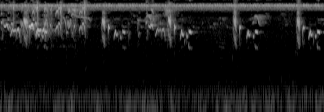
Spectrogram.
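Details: Sooty-headed bulbul heard while being trapped with snare sticks: short phrases of sharp notes falling in pitch, repeated about once a second, with a constant thin high whine in the background.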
